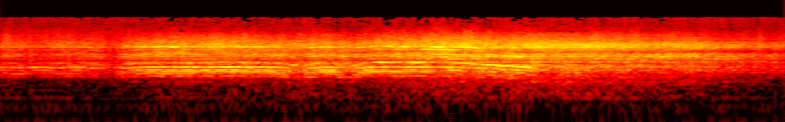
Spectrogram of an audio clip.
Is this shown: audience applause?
no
